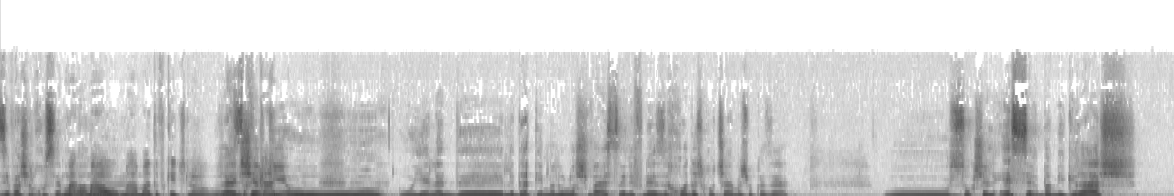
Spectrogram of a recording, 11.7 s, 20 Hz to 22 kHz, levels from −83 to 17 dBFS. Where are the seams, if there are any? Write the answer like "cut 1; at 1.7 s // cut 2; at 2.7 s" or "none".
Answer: none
